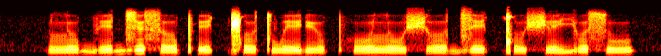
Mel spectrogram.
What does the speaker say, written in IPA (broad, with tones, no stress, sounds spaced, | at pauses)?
l ʊ˩˥ b e˩˥ d͡z ʏ˦˥ s ɤ˩˥ pʼ e˩˧˩ ǁ ʊ˨˩˦ t w e˨˩˦ ɾʲ o˩˧˩ pʰ o˩˥ l o˨˩˦ ʃ ɤ˩˧˩ d͡z e˦˥ ǃ ʊ˩˧˩ ʃ e˦˥ j ʊ˦˥ s u˦˥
